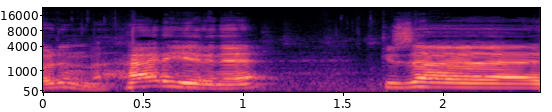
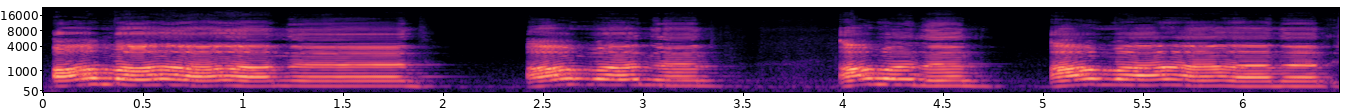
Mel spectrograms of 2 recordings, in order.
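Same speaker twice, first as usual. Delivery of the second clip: high, drawn-out cries of delight; amazed amanın; 9 semitones higher, 6 dB louder, much slower than usual. Real, not acted. Cook marvelling at her fresh baked bread, high and stretched. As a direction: stretch each amanın out in wonder.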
